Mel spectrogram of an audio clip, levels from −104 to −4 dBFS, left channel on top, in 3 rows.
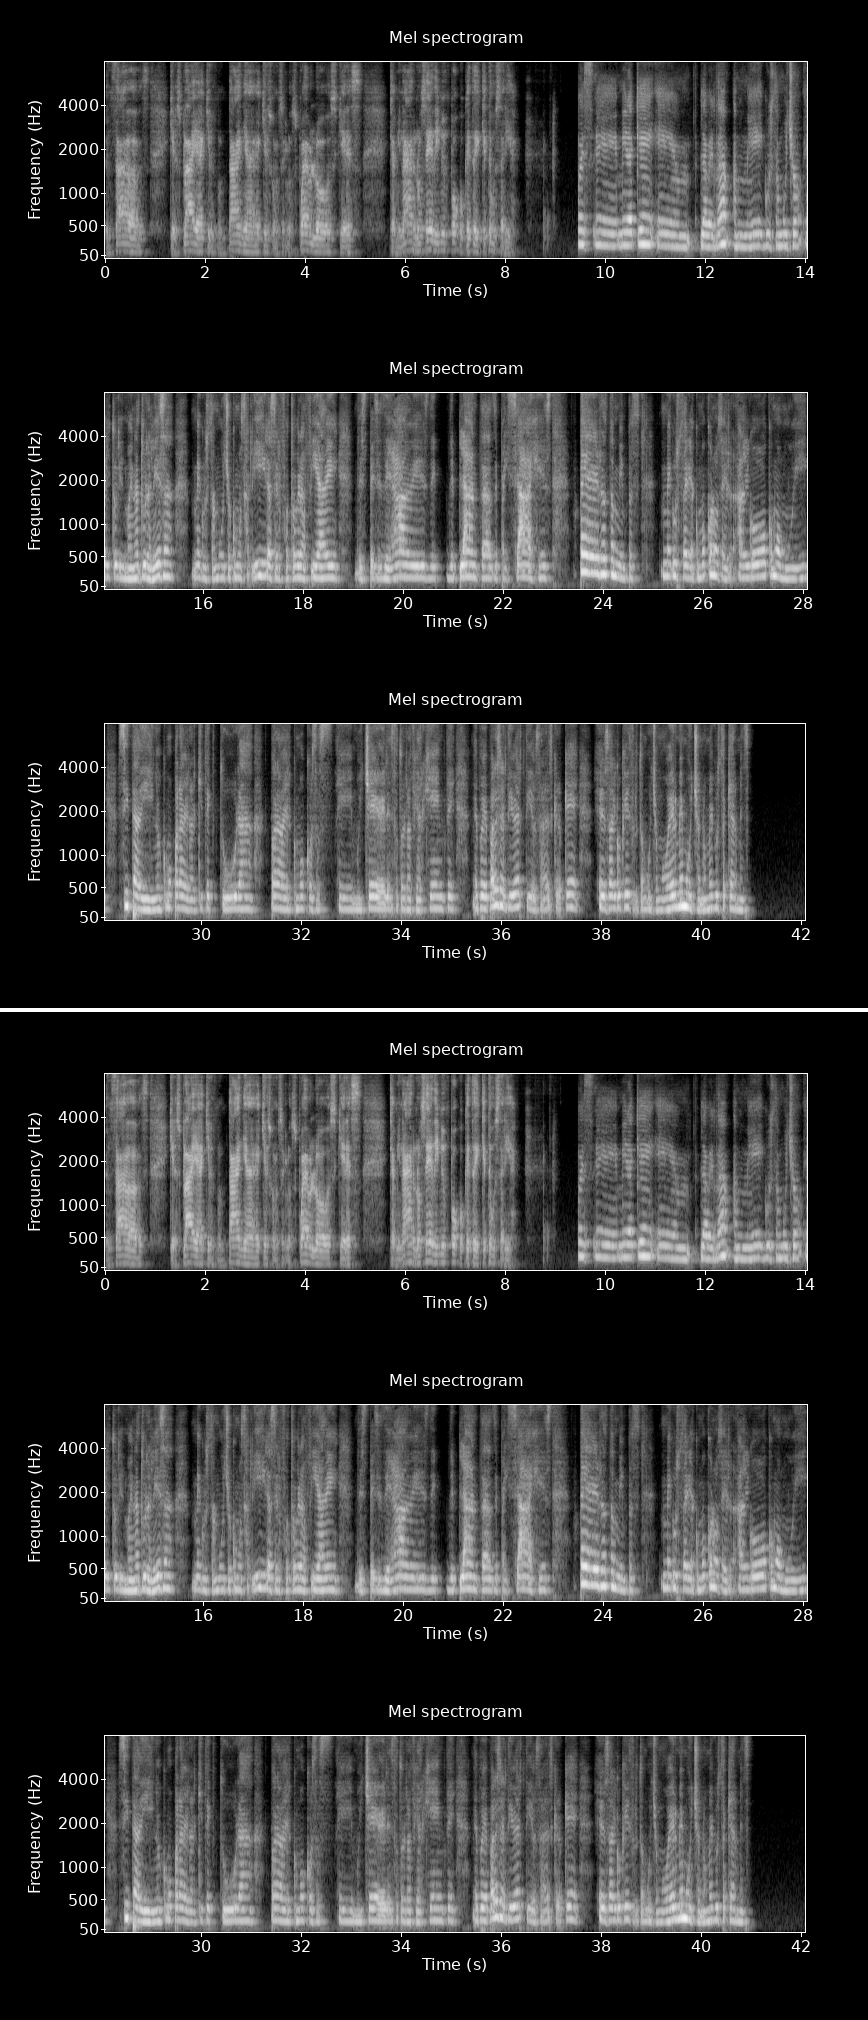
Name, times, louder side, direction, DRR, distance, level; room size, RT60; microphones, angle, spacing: voice 1, 0.0-8.5, right 4 dB, 90° right, 0.7 m, -32 dB
voice 2, 9.4-23.3 23.5-24.7 25.1-40.9, left 2 dB, 15° left, 0.3 m, -24 dB
7.0 x 3.1 x 2.4 m
head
